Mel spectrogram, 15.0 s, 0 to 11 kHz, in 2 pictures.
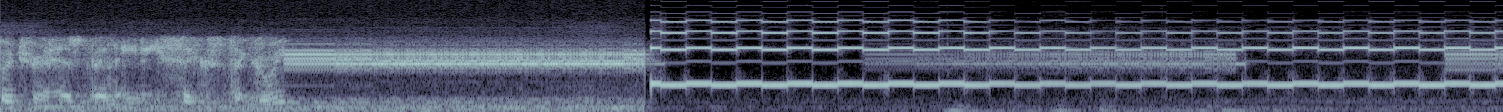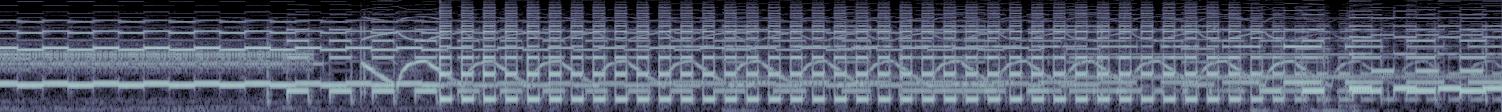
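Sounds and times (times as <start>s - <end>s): screeching data bursts: 9.7s - 14.2s
buzzy electronic alert tone: 9.7s - 15.0s.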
